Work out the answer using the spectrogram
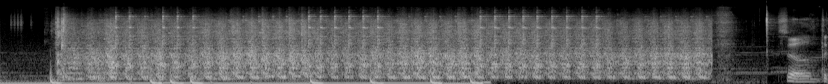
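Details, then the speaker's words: Porsche 944 with new fuel pump, strainer and filter, about three gallons in tank: starter spins steadily three-plus beats a second for six seconds, never fires. Cracked fuel rail gives only a drop; owner suspects no fuel pressure. "would not fire up it did start the fire when I gave it it doesn't feel like it's getting fuel I cracked the fuel rail and just a drop comes out so it doesn't feel like it's pressurized"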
